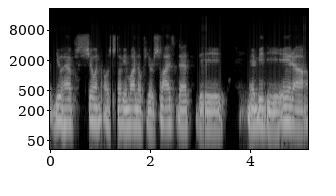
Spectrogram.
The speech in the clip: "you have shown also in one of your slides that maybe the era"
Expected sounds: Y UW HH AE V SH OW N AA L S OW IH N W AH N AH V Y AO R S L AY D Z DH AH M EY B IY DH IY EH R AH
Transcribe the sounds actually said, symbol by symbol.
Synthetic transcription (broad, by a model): Y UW HH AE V SH OW N AA L S OW IH N W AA N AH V Y AO R S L AY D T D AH M EY B IY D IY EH R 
